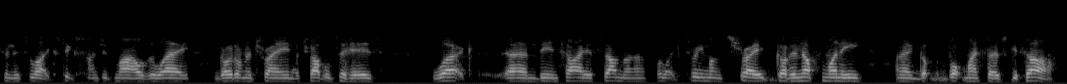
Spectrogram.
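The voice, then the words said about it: British accent. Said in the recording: “You completely lost the accent. You sound very British to me.”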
